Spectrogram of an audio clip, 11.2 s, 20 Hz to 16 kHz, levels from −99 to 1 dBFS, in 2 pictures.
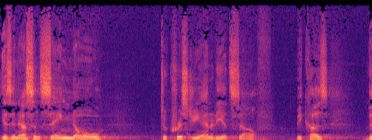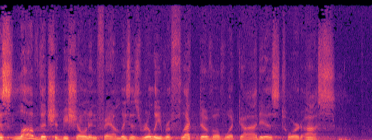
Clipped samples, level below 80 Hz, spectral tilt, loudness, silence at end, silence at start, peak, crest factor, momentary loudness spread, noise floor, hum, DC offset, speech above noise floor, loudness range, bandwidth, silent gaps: under 0.1%; -60 dBFS; -4.5 dB/octave; -22 LUFS; 0.4 s; 0 s; -6 dBFS; 18 dB; 12 LU; -51 dBFS; none; under 0.1%; 29 dB; 4 LU; 16 kHz; none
